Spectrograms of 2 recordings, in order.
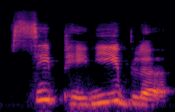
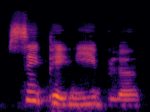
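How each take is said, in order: First: Said in the usual way. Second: Lower, sighing "C'est pénible" like it's a chore; bored and fed up. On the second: Shown as a demonstration. Teacher to class, modelling boredom: bored sigh. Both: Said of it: "Ugh, it's boring".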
